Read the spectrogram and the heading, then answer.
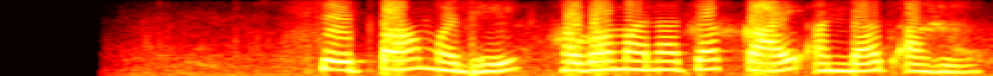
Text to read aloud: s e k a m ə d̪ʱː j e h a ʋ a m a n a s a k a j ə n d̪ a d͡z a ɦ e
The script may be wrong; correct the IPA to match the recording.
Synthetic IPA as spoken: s e p a m ə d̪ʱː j e h ə ʋ a m a n a t͡s a k a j ə n d̪ a d͡z a ɦ e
